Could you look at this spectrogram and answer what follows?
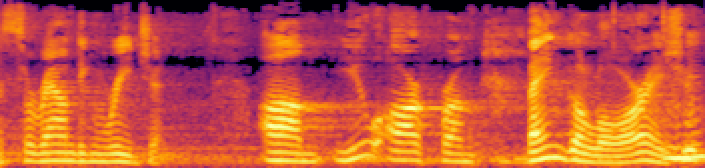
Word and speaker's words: Bangalore: So Bengaluru has 4 syllables, whereas Bangalore can be said actually in 2 syllables. Bangalore, like that.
